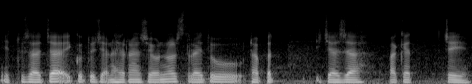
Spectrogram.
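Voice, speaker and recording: A man with a dark, mellow tone and fairly low pitch speaks at a fairly quick pace, his intonation monotone and flat and his loudness very even. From East Java, Pasuruan. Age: 20s. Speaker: young Islamic cleric. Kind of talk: talk show interview.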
